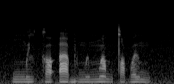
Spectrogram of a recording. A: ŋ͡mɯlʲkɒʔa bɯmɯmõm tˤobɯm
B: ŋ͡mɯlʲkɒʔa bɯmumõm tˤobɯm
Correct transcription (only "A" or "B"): A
